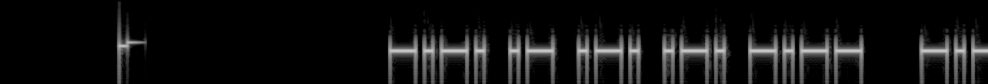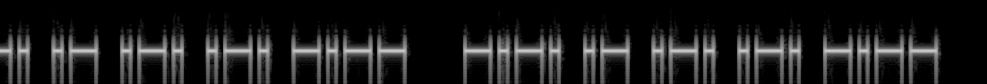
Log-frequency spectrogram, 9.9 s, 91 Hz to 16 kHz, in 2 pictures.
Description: Morse code, heard as a keyed tone, about 28 wpm, 700 Hz. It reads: CARRY CARRY CARRY
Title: Top 300 Words Repeated 28wpm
